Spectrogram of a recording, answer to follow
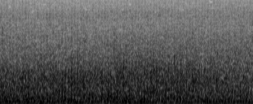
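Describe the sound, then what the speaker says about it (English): A physics-based airplane's engine in a video game hums as a steady, broad drone for a couple of seconds, fairly quiet and unbroken, with no voices. "It's like a proper physics-based plane."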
